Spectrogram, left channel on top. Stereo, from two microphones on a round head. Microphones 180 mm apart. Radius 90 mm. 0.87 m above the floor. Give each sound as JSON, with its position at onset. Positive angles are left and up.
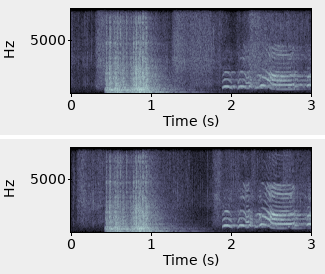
{"t": 0.4, "sound": "a rattle", "side_deg": 0, "distance_m": 0.9}
{"t": 1.9, "sound": "laughter", "side_deg": -35, "distance_m": 1.3}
